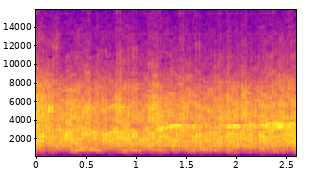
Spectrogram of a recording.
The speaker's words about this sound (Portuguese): Família, negócio é o seguinte, infelizmente acabou, quero muitos aplausos para...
